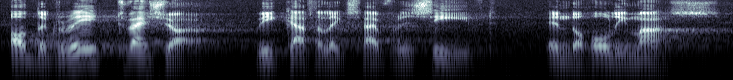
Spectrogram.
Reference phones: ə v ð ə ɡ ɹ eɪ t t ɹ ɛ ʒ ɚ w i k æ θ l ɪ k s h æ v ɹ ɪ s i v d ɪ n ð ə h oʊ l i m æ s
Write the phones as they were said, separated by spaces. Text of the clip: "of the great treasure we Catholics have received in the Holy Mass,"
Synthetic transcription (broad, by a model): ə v ð ə ɡ ɹ eɪ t t ɹ ɛ ʒ ɚ w i k æ θ l ɪ k s h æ v ɹ ɪ s i v d ɪ n ð ə h oʊ l i m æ s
